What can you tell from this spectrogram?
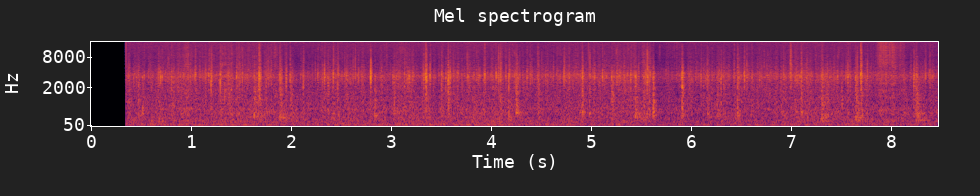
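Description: Steady rain falling, with many close drops pattering on a hard surface over a continuous low rumble; it cuts in abruptly just after the start.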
